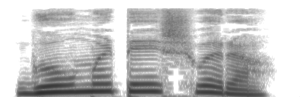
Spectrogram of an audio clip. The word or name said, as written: ಗೊಮ್ಮಟೇಶ್ವರ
